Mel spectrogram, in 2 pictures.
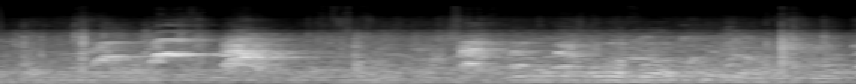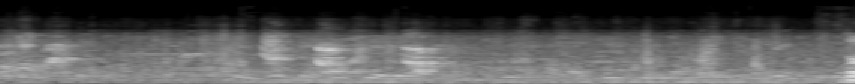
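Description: A dog whimpering and yipping with short high calls in the first few seconds, over the murmur of people's voices.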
